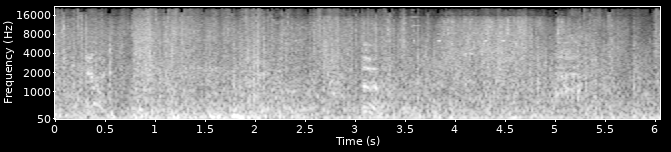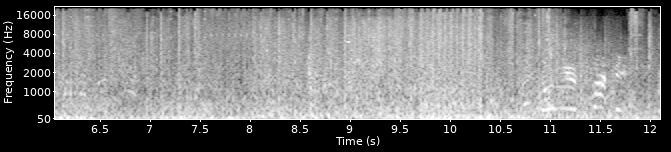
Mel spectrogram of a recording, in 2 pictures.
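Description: Turret gunfire in the Gears 5 video game roars as a dense, continuous barrage of shots and booms, loud and unbroken throughout, with faint shouted voices mixed underneath.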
